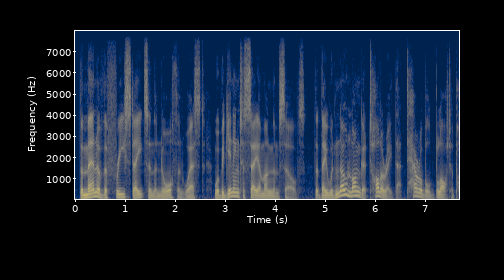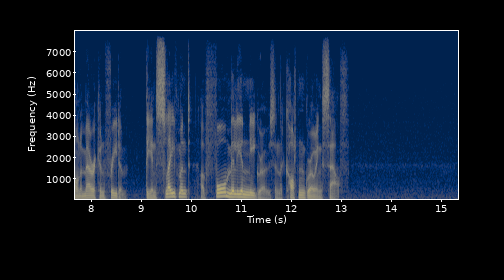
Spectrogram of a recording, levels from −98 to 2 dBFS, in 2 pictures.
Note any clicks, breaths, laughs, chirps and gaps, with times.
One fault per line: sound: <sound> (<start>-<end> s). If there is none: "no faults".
no faults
